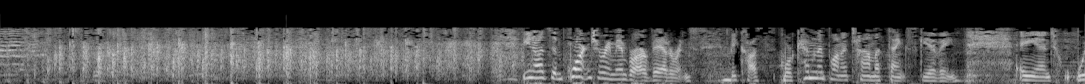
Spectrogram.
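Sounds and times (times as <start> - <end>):
audience clapping: 0.0 - 6.2
speech: 5.2 - 10.8.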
